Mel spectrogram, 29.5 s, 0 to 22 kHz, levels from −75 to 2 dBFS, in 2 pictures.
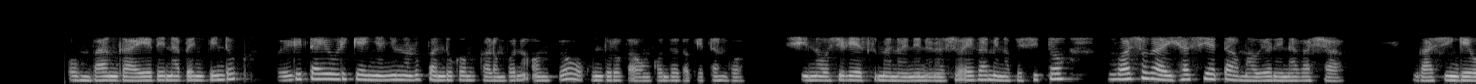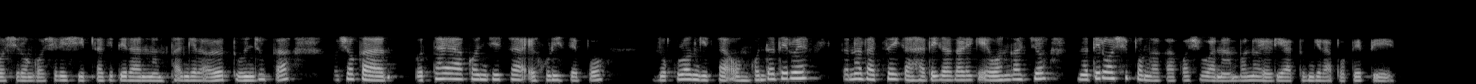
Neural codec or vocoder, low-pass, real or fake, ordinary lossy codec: none; 3.6 kHz; real; Opus, 32 kbps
